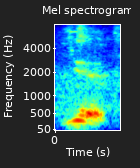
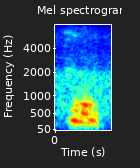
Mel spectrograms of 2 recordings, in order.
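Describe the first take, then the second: First: It starts with a y sound and short i. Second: It has a u vowel instead of i. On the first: "that's a Lithuanian pronunciation" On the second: "If you uh, lived in Western Germany, you would say Jud"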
